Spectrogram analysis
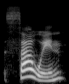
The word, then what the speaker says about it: Samhain: So Samhain - this is, by the way, the Modern Irish pronunciation is not clear what the the the old Irish pronunciation would be and this is from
